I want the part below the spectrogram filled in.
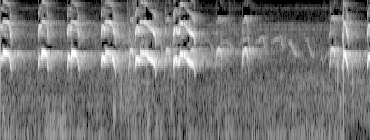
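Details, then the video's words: Eurasian oystercatcher calling in quick, shrill piping notes, several per second, each a sharp down-slurred 'kleep' with strong overtones. A brief pause comes near the end before the calling resumes. "Кулик сорока"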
